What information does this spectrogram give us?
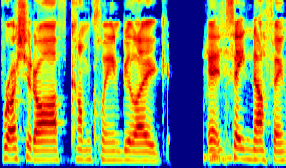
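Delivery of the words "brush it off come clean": plain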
